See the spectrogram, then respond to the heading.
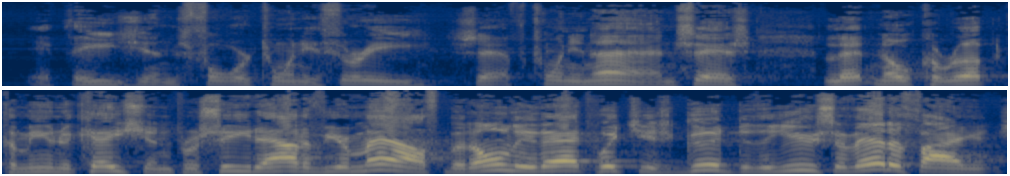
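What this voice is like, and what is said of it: Mock preacher voice. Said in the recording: “in my best wannabe preacher voice”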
